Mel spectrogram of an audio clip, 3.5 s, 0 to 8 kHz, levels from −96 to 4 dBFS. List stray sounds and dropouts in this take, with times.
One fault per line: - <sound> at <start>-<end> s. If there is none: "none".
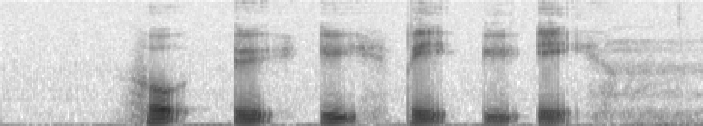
none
